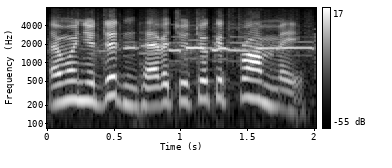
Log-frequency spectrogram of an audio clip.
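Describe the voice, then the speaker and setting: An actress playing a fed-up, sharp-tongued gambler's girlfriend in a 1950s radio drama, cool and sarcastic. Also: on the high side, quick pace, music in the background, close to an everyday voice. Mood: cold, scornful. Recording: dull vintage radio recording.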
